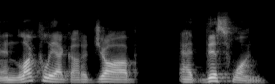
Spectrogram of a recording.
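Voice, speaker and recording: Against a quiet background, a man talks with lively intonation. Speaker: astronomer giving a talk. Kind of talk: lecture. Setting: theater with audience, streamed on video call. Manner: fast.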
